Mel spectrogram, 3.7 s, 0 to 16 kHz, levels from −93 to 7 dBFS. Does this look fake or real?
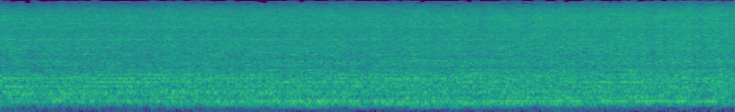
real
